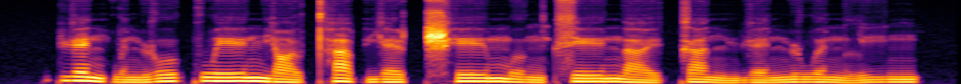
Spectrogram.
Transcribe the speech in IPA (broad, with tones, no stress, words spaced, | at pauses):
pɥɛ˥˩npwə˩nɻo˥ʊ̯ kwe˥ɪ̯n̪jɑ˨˩ʊ̯ t̪ʰä˥˩pjɛ˧˥ ʈ͡ʂʰe˥ɪ̯mɤ˨˩ŋt͡se˥ɪ̯n̪a˨˩ɪ̯ ka˥˩nmɥɛ˧˥n ɻwə˥˩n li˥ŋ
